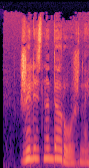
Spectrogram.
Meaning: railroad, railway, rail
- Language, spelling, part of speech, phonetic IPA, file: Russian, железнодорожный, adjective, [ʐɨlʲɪznədɐˈroʐnɨj], Ru-железнодорожный.ogg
